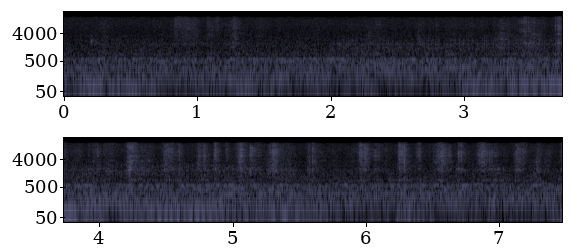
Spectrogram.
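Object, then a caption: Paperboard ice cream carton. Fingertips and nails tap and scratch the printed side of a small, round "Vanilla Bean" paperboard ice cream pint with a white lid, held in one hand, then move to the lid of the sealed carton. Quiet, bright clicks and dry scratching patter irregularly over a steady low hum. The sound stays soft throughout.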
